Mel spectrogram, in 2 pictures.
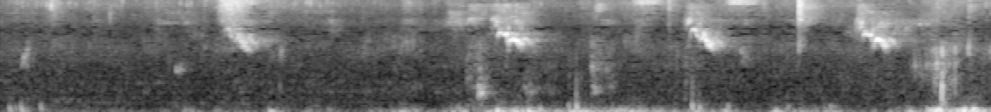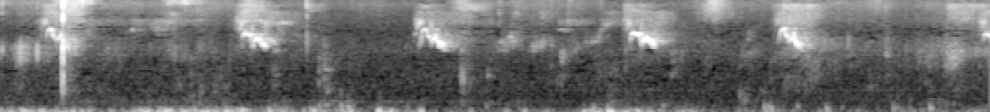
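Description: Faint, repeated bird chirps: short high calls that fall in pitch, roughly one or two a second. Low rumbles on the microphone come and go around two, five and eight seconds in.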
